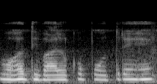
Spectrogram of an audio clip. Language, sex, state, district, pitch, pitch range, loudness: Hindi, female, Bihar, Purnia, 230 Hz, 220-240 Hz, -15 LUFS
